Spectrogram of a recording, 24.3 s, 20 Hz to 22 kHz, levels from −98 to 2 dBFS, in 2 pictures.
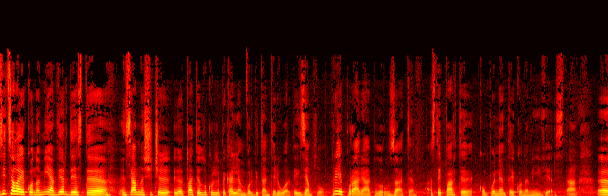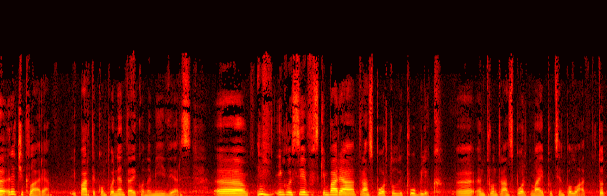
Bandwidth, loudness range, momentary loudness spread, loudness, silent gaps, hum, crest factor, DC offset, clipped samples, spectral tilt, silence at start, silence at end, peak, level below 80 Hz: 16 kHz; 7 LU; 15 LU; -32 LUFS; none; none; 20 dB; under 0.1%; under 0.1%; -5 dB/octave; 0 s; 0 s; -12 dBFS; -58 dBFS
